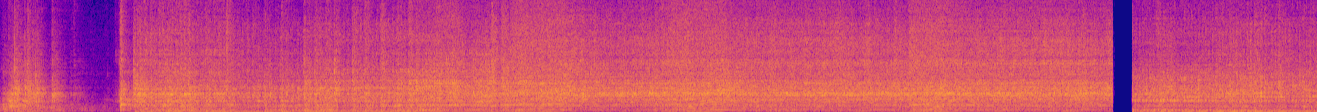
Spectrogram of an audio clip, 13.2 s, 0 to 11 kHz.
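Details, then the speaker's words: Polaris Xplorer two-stroke after fixing an oil leak that starved it of 2-cycle oil for 21 years, started with a pull: it catches, revs cleanly, then holds a crisp steady idle; normal start and idle. "testing time he sounds good not gonna lie that may be the first time that actual like two-stroke smoke has come out of the back of that thing [Music] that is by far the best she's ever run buddy by far"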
